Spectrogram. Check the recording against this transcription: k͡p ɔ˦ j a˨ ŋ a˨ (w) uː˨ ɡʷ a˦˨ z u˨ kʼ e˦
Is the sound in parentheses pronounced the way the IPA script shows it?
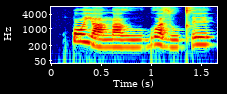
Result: no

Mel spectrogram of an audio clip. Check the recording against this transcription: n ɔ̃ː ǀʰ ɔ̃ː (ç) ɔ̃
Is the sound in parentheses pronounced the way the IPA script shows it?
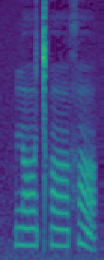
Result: no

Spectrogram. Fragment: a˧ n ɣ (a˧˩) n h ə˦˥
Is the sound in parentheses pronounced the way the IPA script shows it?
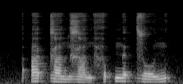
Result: yes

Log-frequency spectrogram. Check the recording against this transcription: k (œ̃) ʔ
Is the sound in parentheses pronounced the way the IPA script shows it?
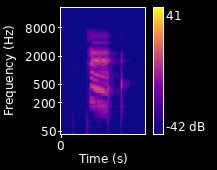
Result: yes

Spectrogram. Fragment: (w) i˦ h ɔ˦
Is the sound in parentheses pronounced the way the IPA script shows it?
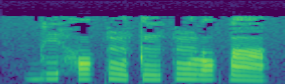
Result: no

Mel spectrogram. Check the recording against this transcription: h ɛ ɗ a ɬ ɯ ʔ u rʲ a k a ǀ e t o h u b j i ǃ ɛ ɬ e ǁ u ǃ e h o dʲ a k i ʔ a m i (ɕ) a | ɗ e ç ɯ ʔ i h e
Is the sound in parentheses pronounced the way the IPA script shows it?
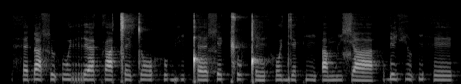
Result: yes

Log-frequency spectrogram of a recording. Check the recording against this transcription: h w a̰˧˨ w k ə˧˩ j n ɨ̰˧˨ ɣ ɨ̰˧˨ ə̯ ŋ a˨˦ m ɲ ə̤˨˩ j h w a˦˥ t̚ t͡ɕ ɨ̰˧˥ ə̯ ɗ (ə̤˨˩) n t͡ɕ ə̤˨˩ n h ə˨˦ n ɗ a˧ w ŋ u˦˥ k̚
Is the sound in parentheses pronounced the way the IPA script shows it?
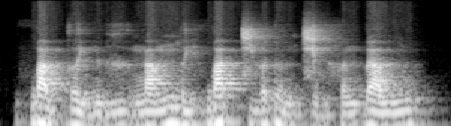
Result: yes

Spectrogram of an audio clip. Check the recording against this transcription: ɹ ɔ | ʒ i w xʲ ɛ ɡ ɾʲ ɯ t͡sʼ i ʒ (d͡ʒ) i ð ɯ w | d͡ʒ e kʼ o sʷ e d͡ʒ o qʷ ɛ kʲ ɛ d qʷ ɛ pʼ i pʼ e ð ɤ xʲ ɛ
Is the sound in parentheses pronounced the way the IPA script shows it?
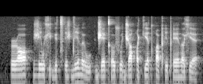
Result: no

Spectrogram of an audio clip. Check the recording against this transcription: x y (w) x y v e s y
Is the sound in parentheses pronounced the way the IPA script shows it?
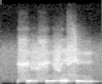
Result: no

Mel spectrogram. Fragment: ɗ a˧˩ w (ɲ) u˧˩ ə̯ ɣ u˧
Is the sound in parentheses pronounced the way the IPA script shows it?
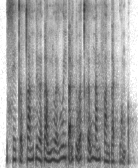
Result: yes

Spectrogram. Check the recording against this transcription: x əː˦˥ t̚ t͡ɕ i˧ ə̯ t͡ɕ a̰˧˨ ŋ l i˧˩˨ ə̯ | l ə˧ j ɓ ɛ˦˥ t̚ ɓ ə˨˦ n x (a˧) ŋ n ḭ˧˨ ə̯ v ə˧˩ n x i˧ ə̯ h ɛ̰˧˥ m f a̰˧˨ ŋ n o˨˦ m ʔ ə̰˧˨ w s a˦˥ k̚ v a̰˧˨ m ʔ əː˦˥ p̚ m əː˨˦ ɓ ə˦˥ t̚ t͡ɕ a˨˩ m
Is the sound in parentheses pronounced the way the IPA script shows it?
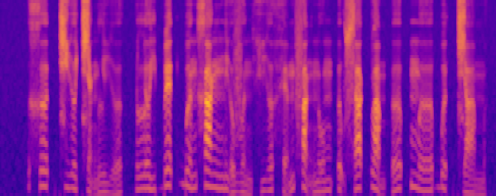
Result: yes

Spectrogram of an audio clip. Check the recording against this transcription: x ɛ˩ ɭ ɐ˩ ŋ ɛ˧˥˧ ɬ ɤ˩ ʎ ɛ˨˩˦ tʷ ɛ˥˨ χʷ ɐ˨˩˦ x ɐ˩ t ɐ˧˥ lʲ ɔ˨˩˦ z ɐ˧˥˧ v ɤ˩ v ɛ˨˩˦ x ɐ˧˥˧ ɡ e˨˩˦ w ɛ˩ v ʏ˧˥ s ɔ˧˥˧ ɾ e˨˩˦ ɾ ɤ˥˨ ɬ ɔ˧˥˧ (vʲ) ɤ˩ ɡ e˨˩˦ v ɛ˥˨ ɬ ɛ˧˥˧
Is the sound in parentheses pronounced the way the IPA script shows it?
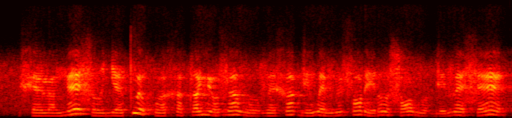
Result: no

